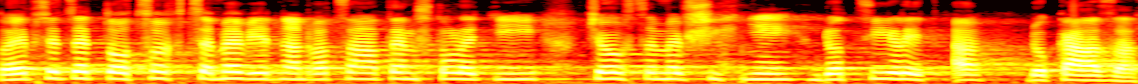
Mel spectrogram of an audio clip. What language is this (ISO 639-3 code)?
ces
